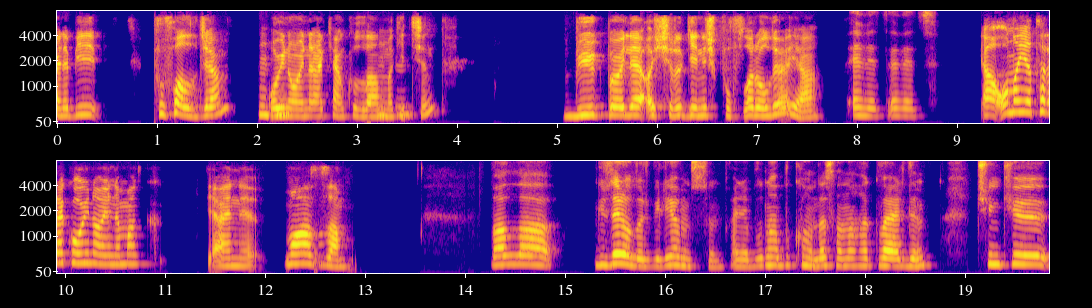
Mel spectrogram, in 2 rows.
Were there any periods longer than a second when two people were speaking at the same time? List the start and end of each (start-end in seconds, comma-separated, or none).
none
